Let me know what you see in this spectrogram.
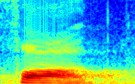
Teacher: the first syllable is more prominent than the second syllable. So you have father, all right?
